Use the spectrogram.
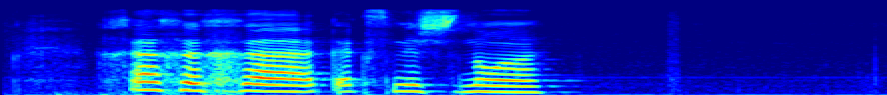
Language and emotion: Russian, angry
